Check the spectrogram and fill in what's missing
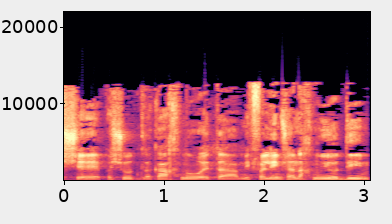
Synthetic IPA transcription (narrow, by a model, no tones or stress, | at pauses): ʃepaʃut̪lakaχnuetamifalimʃeanaχnujo̞dim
